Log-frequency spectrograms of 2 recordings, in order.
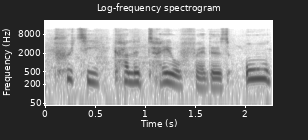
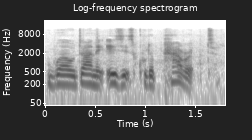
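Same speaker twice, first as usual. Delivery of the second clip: normal talking voice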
